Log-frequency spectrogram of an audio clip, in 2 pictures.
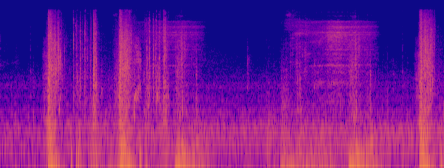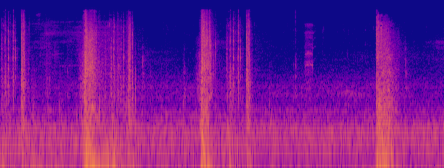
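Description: Gunshots crack in short, quick bursts.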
